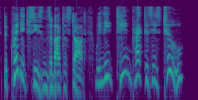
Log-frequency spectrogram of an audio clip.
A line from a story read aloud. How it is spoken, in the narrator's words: Angelina, however, said quickly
